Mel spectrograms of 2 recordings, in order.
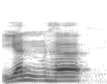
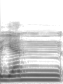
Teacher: نون ساکن کے بعد ہا ہے تو اس لیے اس کے اندر اظہار ہوگا، اپنے مخرج سے بغیر غنہ کے نکالیں گے، ینہا، اس کے اندر ین ایسے نہیں کریں گے، ینہا، ٹھیک ہے؟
